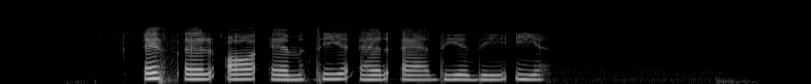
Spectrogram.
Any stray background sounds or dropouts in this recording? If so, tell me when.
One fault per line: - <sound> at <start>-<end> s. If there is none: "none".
none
